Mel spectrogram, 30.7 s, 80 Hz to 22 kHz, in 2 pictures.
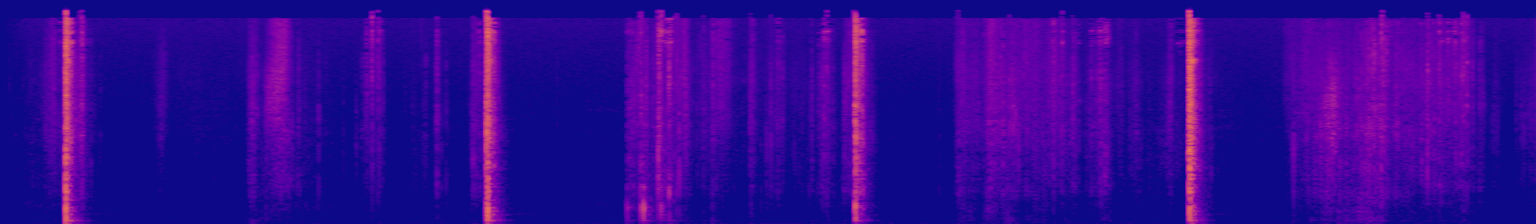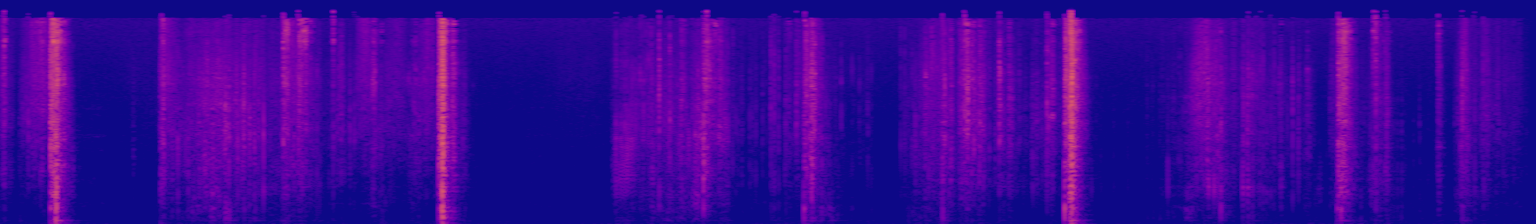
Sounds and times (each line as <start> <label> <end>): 2.5 wallet handling 5.0
6.3 wallet handling 8.7
9.6 wallet handling 12.2
12.9 wallet handling 16.1
17.0 wallet handling 20.0
21.5 wallet handling 26.3
27.0 wallet handling 30.7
